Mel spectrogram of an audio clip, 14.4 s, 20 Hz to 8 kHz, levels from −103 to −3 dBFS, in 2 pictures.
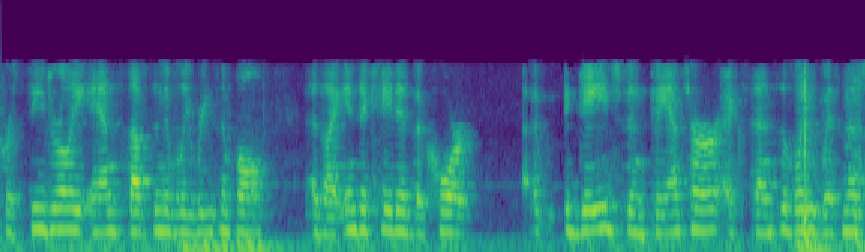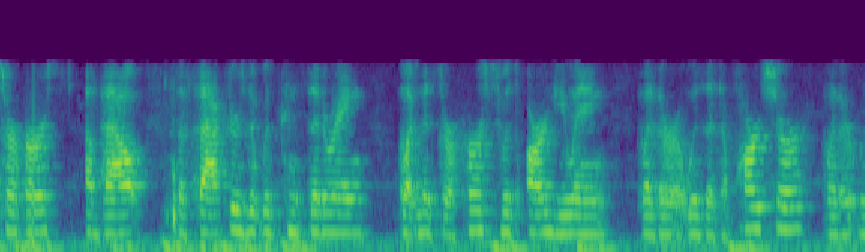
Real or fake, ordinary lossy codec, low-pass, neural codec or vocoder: real; AAC, 16 kbps; 7.2 kHz; none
